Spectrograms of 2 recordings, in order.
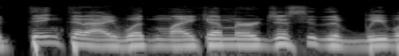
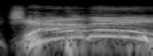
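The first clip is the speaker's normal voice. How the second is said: comic shouted greeting, pitched up; shouted name; slower than usual. Retold or imitated. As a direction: bellow the name across the room. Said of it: "he goes".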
